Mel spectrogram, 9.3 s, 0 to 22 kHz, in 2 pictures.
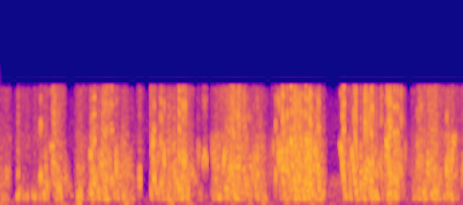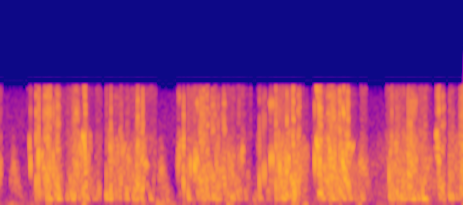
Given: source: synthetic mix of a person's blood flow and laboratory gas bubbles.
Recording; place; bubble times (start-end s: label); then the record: Doppler ultrasound of blood flow; subclavian vein
0.00-0.11 s: bubbles
0.14-0.65 s: bubbles
0.74-1.44 s: bubbles
1.50-3.27 s: bubbles
3.38-4.05 s: bubbles
4.10-4.66 s: bubbles
4.89-5.65 s: bubbles
5.68-6.20 s: bubbles
6.38-7.13 s: bubbles
7.20-7.72 s: bubbles
7.75-8.30 s: bubbles
8.49-8.94 s: bubbles
8.97-9.27 s: bubbles
From the record:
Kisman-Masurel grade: 444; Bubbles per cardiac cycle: continuous sound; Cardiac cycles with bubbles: 100%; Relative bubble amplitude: maximal (0.775 to 0.999); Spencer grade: 4 (maximum detectable bubble signal sounding continuously throughout systole and diastole of every cardiac period, and overriding the amplitude of the normal cardiac signals); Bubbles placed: anywhere in the cardiac cycle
